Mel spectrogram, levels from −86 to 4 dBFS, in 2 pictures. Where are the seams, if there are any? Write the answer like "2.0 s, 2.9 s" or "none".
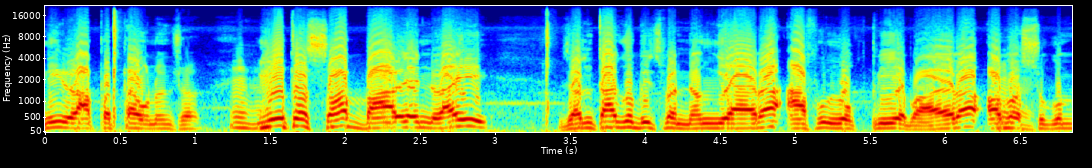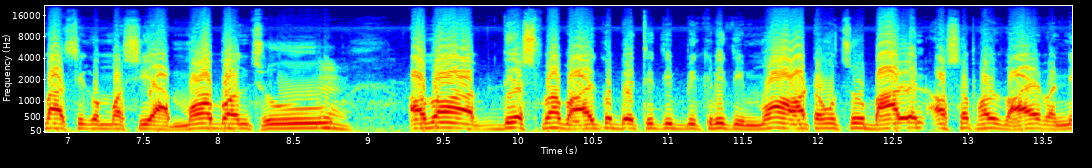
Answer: none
